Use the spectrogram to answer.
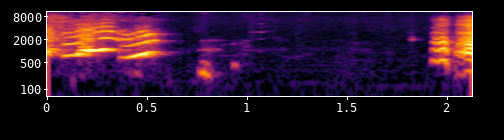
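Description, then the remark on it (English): In a video game, a dying, dog-like creature lets out a wavering, high whimpering wail, then two faint short yelps, and after a brief silence a harsher, raspy cry rises again. “Some kind of dying dog or something.”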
